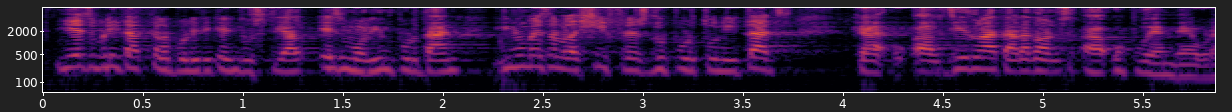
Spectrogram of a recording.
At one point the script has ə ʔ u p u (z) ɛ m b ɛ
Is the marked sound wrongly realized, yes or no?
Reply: yes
